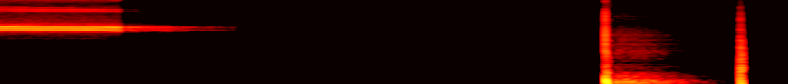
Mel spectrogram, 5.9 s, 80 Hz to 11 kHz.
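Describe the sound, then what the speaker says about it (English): A referee's whistle in the eFootball 2026 football video game gives one sharp, loud, steady blast of about a second, followed by silence and then a couple of brief thuds. "Referee looks at his watch and blows his whistle"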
